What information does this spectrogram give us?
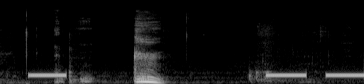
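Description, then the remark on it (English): A telephone ringback tone purrs through a handset in steady, mid-pitched bursts, including a double ring near the end, with a short throaty cough or grunt in between and faint background movement. “I can hear something ringing.”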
